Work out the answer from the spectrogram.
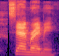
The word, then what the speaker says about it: Sam Raimi: No, wait, I'm saying his name wrong. Sam Raimi.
